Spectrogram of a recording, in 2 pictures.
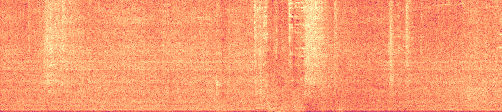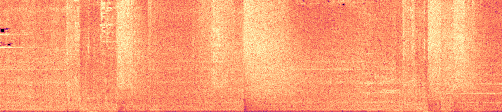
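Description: Sheet-metal stamping press running with a large stamping die: a loud, steady mechanical din with a low hum, and a hiss that surges every two to three seconds.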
